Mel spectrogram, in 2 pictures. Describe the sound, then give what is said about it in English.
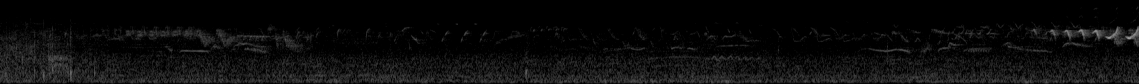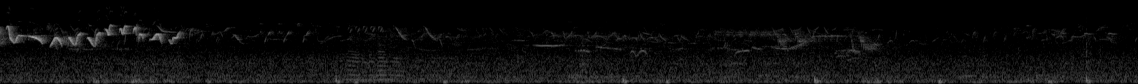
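A willow warbler sings overhead in scrubby willow habitat: one loud, high song phrase lasting a couple of seconds, set against a steady background hum of buzzing insects. No one speaks. “Well, that willow warbler's really loud now. You can hear it singing right above our heads.”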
